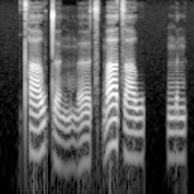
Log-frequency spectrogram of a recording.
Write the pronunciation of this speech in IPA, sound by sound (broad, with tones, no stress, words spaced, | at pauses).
t̪ʰaː˨˥w t̪œː˨˩nmɐ˨˩m œː˨ t͡sɐ˨k̚maː˥t͡saː˧w | ŋɵ˧n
